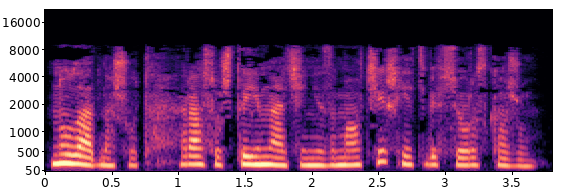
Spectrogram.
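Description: A woman voicing a frightened male king who speaks in a hushed, fearful manner, reading a storybook. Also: fairly low pitch, steady tone, a little fast, dry recording, close to an everyday voice. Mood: weary.

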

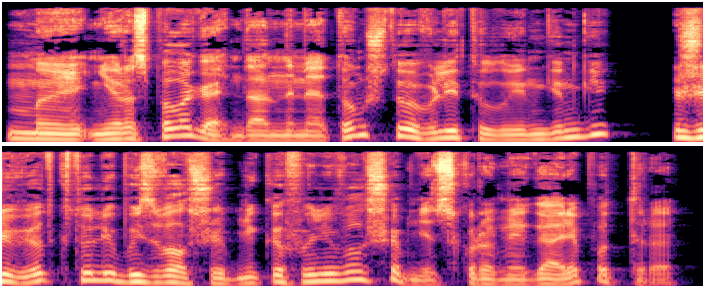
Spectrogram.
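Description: A man voicing a stern older woman judge who questions in a deep, formal way in an audiobook. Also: sing-song, normal speed, a little mellow.

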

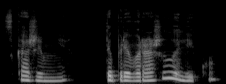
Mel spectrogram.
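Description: Woman doing a calm curious dad, mellow low-key tone. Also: moderate pace, gravelly. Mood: wondering. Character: grown man, thoughtful father.

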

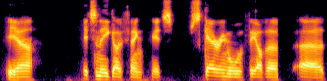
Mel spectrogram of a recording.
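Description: Bright-voiced man, hesitant and jokey. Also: fairly low pitch, fairly even intonation, normal speed, smooth, dry recording, poor audio. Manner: hesitant, many fillers, jokey. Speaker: podcast co-host. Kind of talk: casual chat.

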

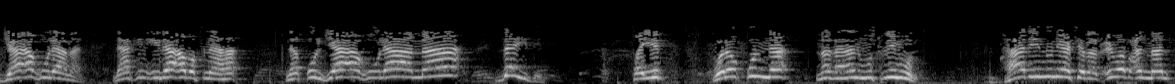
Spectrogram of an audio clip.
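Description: A man's voice: very high voice, highs cut off. A male teacher giving a classroom grammar lesson. He quizzes his students with questions, answers them himself, and scolds them sternly. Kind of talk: classroom lesson, explaining and reading from a textbook.

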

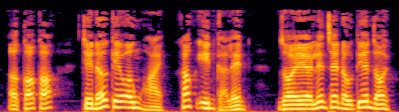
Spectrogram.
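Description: A man narrating a story voices a middle-aged male official, hurried and fussy, barking into a field phone. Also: fairly high pitch, lively intonation, no echo, clean studio sound, natural voice. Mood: flustered.

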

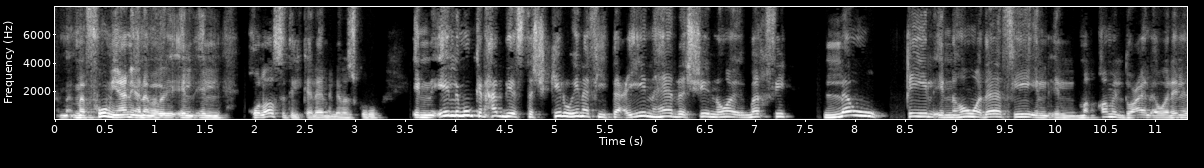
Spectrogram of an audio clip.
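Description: A man with an Egyptian Arabic accent teaching a Quran commentary lesson, reading quotes slowly and then explaining them in colloquial talk while questioning his students. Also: fairly high pitch, darkish tone.

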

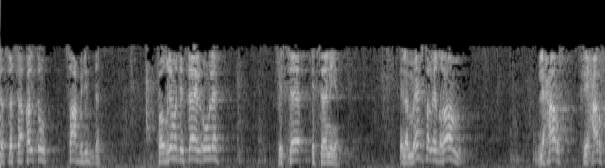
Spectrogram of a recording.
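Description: A man's voice: a little high, a little hiss or hum. A man with an Egyptian accent, a sheikh lecturing a class on Quran commentary, quizzing his students with fill-in questions and repeating key words. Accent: Egyptian Arabic. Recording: tinny lo-fi phone-like recording.

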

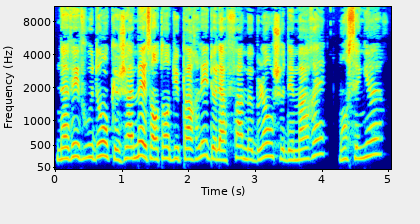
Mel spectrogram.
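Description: A clever young serving boy, quiet and deferential, played by a woman narrator in a storybook reading. He speaks softly and slowly, close and dry to the mic. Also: on the high side, dry recording, close to an everyday voice. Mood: ominous warning.

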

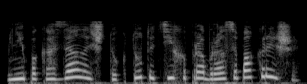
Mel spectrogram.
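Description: A woman's voice: high-pitched, moderate pace, darkish tone, dry recording, highs cut off, pitched above the performer's own voice, close to an everyday voice. A woman voicing an earnest, passionate young schoolgirl. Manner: earnest, intense.

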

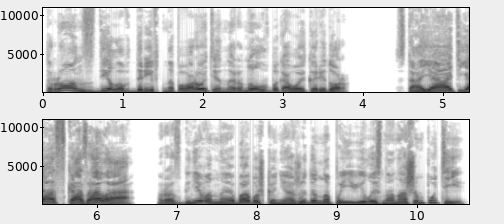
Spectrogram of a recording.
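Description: Guy reading an audiobook, playful, super animated pitch, dry close mic. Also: moderate pace, few pauses, no room sound. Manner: lively, playful storytelling. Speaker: audiobook narrator. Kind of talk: expressive first-person audiobook narration.

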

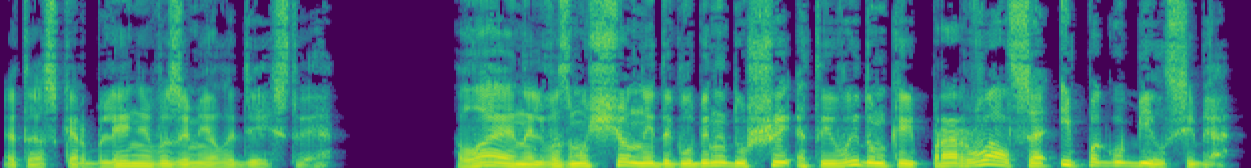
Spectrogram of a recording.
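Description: A man reading an adventure novel aloud in measured, dramatic storytelling. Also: mid-range voice, darkish tone, dry recording, clean studio sound. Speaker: audiobook reader. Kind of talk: scripted audiobook narration.

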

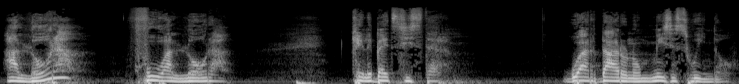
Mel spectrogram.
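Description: An actress plays an excitable, gossipy immigrant woman with a Sicilian accent, telling a story in a theatrical radio monologue that blends dialect with broken English. Her exaggerated voice is low-pitched, slow and slightly rough, with frequent pauses, and her mood is excited and mocking.

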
